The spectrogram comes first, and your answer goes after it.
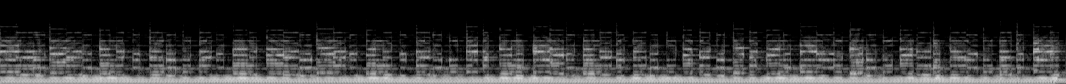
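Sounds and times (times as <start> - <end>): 
organ pattern: 0.0 - 10.6.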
